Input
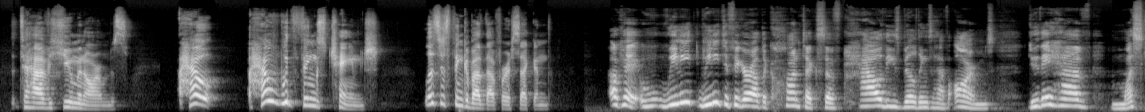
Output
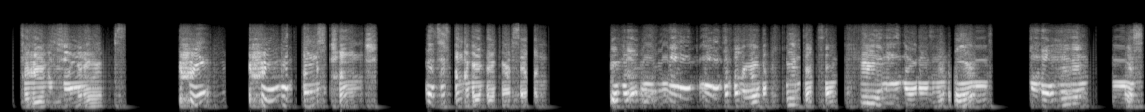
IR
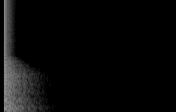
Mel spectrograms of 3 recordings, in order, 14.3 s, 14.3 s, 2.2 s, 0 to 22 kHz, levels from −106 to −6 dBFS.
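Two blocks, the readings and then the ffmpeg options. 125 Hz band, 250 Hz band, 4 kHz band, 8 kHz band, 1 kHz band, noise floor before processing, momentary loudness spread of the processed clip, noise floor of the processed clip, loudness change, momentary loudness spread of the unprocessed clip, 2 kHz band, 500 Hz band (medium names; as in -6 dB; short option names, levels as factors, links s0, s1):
under -20 dB, -13.5 dB, +1.5 dB, -10.0 dB, +6.0 dB, -80 dBFS, 9 LU, under -85 dBFS, +1.5 dB, 11 LU, +2.5 dB, -0.5 dB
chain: -filter_complex "[0:a]afftfilt=real='real(if(between(b,1,1008),(2*floor((b-1)/48)+1)*48-b,b),0)':imag='imag(if(between(b,1,1008),(2*floor((b-1)/48)+1)*48-b,b),0)*if(between(b,1,1008),-1,1)':win_size=2048:overlap=0.75,highpass=f=330:p=1,asplit=2[s0][s1];[s1]adelay=243,lowpass=f=1100:p=1,volume=0.0708,asplit=2[s2][s3];[s3]adelay=243,lowpass=f=1100:p=1,volume=0.48,asplit=2[s4][s5];[s5]adelay=243,lowpass=f=1100:p=1,volume=0.48[s6];[s2][s4][s6]amix=inputs=3:normalize=0[s7];[s0][s7]amix=inputs=2:normalize=0,aphaser=in_gain=1:out_gain=1:delay=4.1:decay=0.43:speed=0.19:type=triangular,aresample=16000,aeval=exprs='sgn(val(0))*max(abs(val(0))-0.0141,0)':c=same,aresample=44100,lowpass=f=1600:p=1,aecho=1:1:4.4:0.8,afreqshift=190,acompressor=threshold=0.0891:ratio=6,volume=2.24"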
